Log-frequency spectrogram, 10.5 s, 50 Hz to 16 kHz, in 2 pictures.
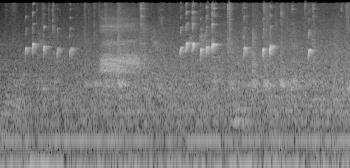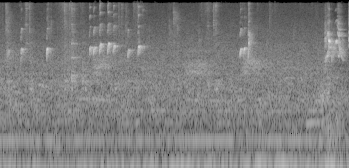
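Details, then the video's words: European goldfinch performing for a 2016 world goldfinch song competition held online. Softer, scattered chirps and short twittering notes at a steady pace, with a brief buzzy rasp and a low hum in the background. "Pesma štiglića"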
